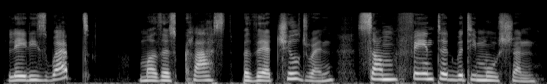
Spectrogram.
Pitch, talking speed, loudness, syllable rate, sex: 200 Hz, 110 wpm, -18 LUFS, 3.8 syllables/s, female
